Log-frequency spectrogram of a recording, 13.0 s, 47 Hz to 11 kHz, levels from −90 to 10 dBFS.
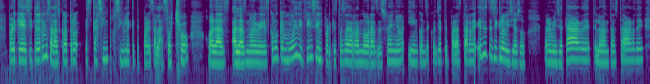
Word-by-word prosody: Porque 225 -1 +5
si 230 +3 -3
te 225 - +1
duermes 270 +4 +1
a 215 - +6
las 185 0 +3
4 215 0 -1 0.2
es - - -6
casi 225 +2 +1
imposible 210 -3 -4
que - - -11
te - - -17
pares 190 -1 -4
a - - -1
las - - -3
8 200 +1 +1 0.4
o - - 0
a 195 - +7
las 185 0 +5
a 190 - +7
las 180 0 +6
9. 195 -1 0
Es 185 0 -4
como 255 +2 -4
que 245 - -1
muy 240 +6 -2
difícil 255 -2 -2
porque 200 -1 -6
estás 200 +1 -9
agarrando 195 -2 +1
horas 185 -1 +1
de 175 - -10
sueño 210 +2 -3
y 210 - -7
en 200 -1 -8
consecuencia 195 +2 -8
te - - -10
paras 105 -1 -3
tarde, 210 0 0
es - - -1
este 320 -4 -4
ciclo 255 -2 +1
vicioso. 195 -4 -4 0.4
Dormirse 195 -2 -3
tarde, 235 0 +5
te - - -12
levantas 195 0 -4
tarde. 230 +1 -2
205 Hz, 220 wpm, -24 LUFS, 195-230 Hz, 0.4 s, a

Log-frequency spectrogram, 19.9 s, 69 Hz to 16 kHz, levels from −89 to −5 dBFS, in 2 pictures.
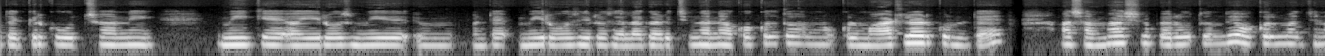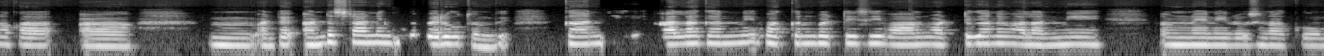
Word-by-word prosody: దగ్గర 205 +2 -3
కూర్చొని, 210 0 -1 0.6
మీకే 210 0 +2
ఆహ్, 200 0 +1
ఈరోజు 205 0 0
మీ 205 - +1 0.3
హ్మ్. 200 0 -7 0.2
అంటే 195 +1 -6 0.2
మీరోజు 205 0 -1
ఈరోజు 205 -1 -4
ఎలా 195 0 0
గడిచిందని 210 +1 -1
ఒక్కొక్కళ్ళతో‌ను 225 +1 -5
ఒకళ్ళు 205 -1 -3
మాట్లాడుకుంటే 235 0 +4 0.6
ఆ - - +5
సంభాషణ 240 +4 +2
పెరుగుతుంది 230 +3 -2
ఒకళ్ళ 230 -1 -1
మధ్యన 225 0 -7
ఒక 215 -1 -3 0.5
ఆహ్, 185 -1 +1 0.6
హ్మ్. 205 -1 +1
అంటే 205 +2 0 0.2
అండర్స్టాండింగ్ 260 +2 +4
కూడా 270 - -5
పెరుగుతుంది. 225 -7 +2 0.5
కానీ 230 +1 +3 0.5
అలాగని 245 +2 +2
పక్కన 240 0 +1
పెట్టేసి 240 0 0
వాళ్ళ 215 0 +3
మట్టుగానే 230 +2 +1
వాళ్ళు 215 -1 +2
అన్ని 215 +2 -2 0.6
ఆహ్, 215 0 +1
నేను 210 -1 0
ఈరోజు 205 +1 -3
నాకు 200 +1 -7
215 Hz, 120 wpm, -19 LUFS, 205-235 Hz, 0.6 s, ఆ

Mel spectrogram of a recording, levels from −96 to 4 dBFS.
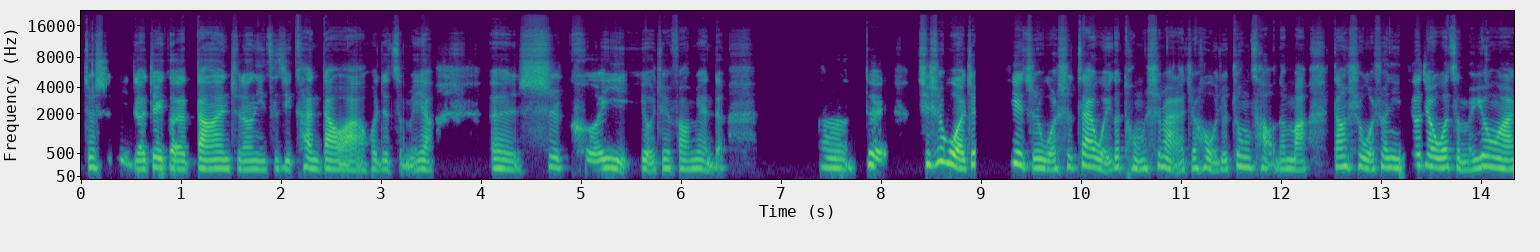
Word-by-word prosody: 就 205 -1 -1
是 - - -2 0.2
你 340 -4 -8
的 170 -7 0
这 190 +1 +3
个 170 -3 +1
档 180 -2 +5
案， 180 0 +3
只 175 - -9
能 165 +1 -1
你 160 -1 -4
自 175 - -9
己 165 -2 -3
看 180 -5 0
到 - - +4
啊， 80 -1 +2
或 170 - -5
者 165 - -5
怎 - - -9
么 - - -4
样， 170 -2 -2 0.5
呃， 180 -3 -1
是 200 +3 -3
可 175 -3 -4
以 185 -2 +1
有 170 -5 -1
这 180 +2 -3
方 175 -1 -3
面 175 -2 -2
的。 195 - -6 1.2
嗯， 190 - -8
对， 250 - +4 0.4
其 260 - +1
实 305 +5 +4
我 245 - +8
这 255 - +2
个 - - -33 0.3
戒 270 -3 +5
指 190 -3 -1
我 165 -3 +2
是 210 +3 -6
在 215 +1 +4
我 175 - +1
一 - - -4
个 200 - -1
同 180 -2 -4
事 225 +5 -4
买 200 - +1
了 - - -6
之 190 - -3
后 190 0 -2
我 - - -5
就 165 - -4
种 205 +1 -2
草 195 - -3
了 170 0 -6
嘛， 160 -1 0 0.2
当 210 +1 +1
时 205 +2 -5
我 170 -4 +1
说： 200 +2 -3
“你 190 -1 +1
教 235 0 0
教 215 -4 +3
我 195 +1 +5
怎 195 -5 -4
么 150 +2 -6
用 210 +1 +2
啊？” 170 -1 +4
185 Hz, 290 characters per minute, -23 LUFS, 170-205 Hz, 1.2 s, 我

